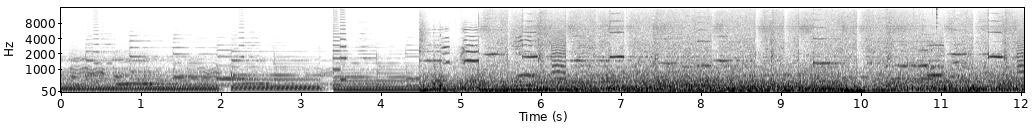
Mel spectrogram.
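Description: A Subaru WRX drives along a twisting mountain road; after a quiet opening with music, a steady loud roar of engine, tyre and wind noise takes over and continues throughout.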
